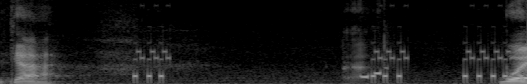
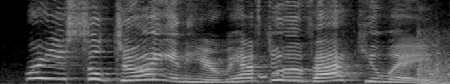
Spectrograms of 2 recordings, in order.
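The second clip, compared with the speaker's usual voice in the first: higher and louder, hurrying them out; urgent warning; 5 dB louder than usual. Acted. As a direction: sound the alarm about the fire. Urging evacuation.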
